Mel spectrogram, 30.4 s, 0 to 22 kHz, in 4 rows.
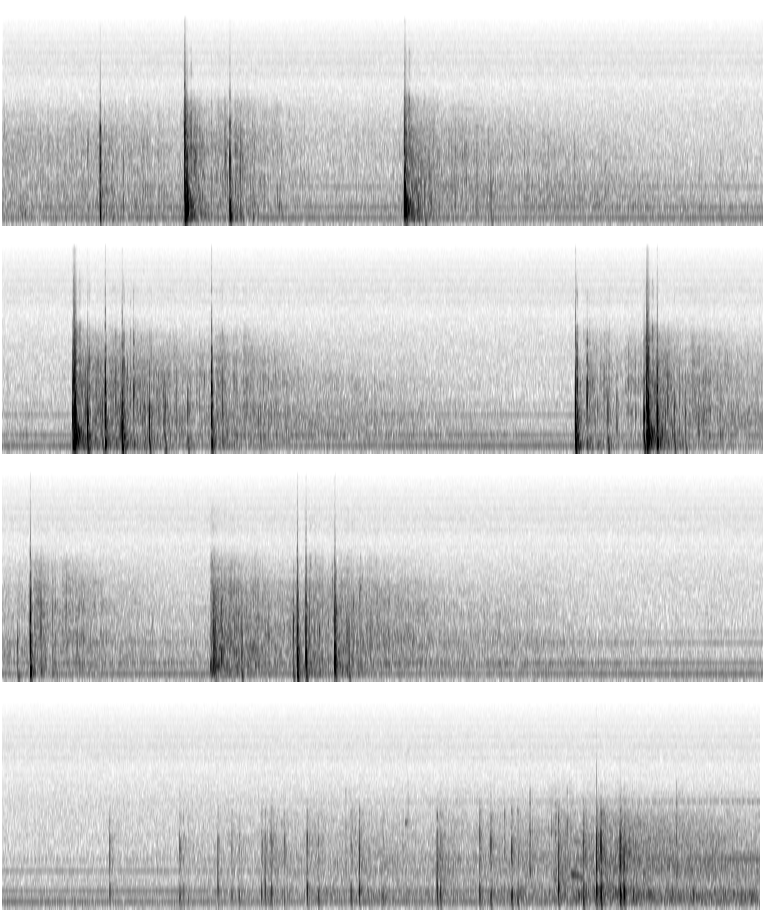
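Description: Single M16 rifle shots on a firing range, fired at irregular intervals by several shooters, each crack followed by a short echo. The shots come in clusters with a lull of a few seconds past the middle, then fainter, quicker pops near the end, over a steady low hum.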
